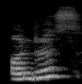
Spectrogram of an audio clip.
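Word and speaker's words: Honduras: Okay, next है ऑन्डुरस, next country है हमारी ऑन्डुरस, इसको बोला जाता है ऑनडुरास, स्पेनिश में बोला जाता है इसको ऑनडुरास।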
